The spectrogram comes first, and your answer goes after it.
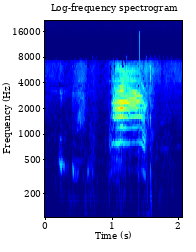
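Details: House cat greeting its returning owner with a single loud, strained half-second meow after soft muffled sounds, the owner's voice nearby.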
